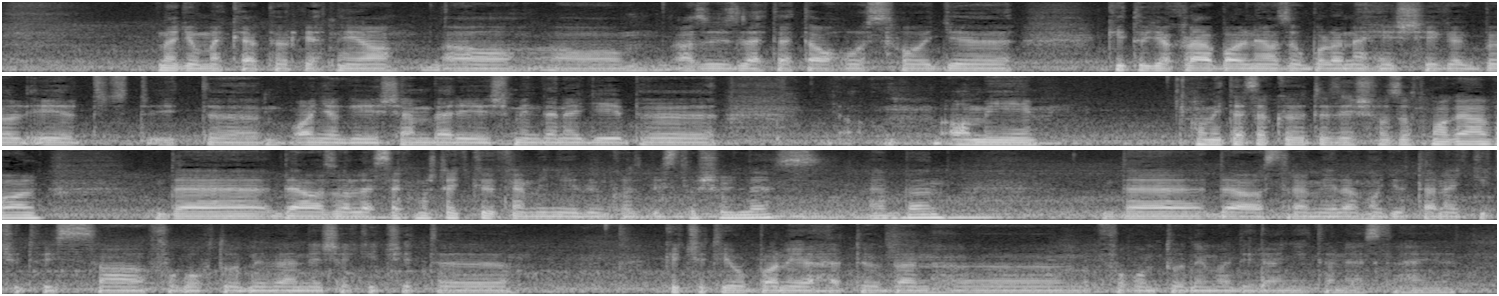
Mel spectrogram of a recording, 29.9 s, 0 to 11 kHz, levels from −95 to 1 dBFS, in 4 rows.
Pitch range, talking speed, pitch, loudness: 90-100 Hz, 150 wpm, 95 Hz, -24 LUFS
